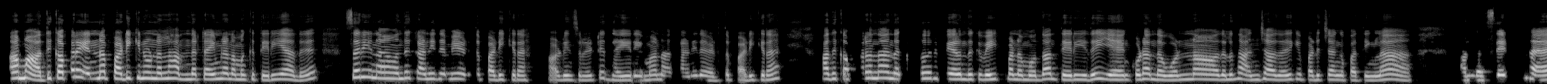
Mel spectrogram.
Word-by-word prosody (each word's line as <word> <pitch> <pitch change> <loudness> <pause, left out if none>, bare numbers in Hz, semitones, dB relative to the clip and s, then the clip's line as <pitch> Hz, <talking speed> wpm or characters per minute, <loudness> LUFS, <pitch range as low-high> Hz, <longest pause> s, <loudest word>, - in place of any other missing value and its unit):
ஆமா. 290 0 +8
அதுக்கப்புறம் 290 +6 +3
என்ன 280 +3 +2
படிக்கணும்னுலாம் 280 0 +3
அந்த 240 +1 0
டைம்ல 250 +2 +3
நமக்கு 230 0 -2
தெரியாது. 215 -2 0 0.4
சரி 330 +2 +3
நான் 275 -1 +2
வந்து 280 +3 0
கணிதமே 255 0 -1
எடுத்து 235 0 -9
படிக்கிறேன் 210 -1 -3 0.2
அப்டின்னு 205 +1 -2
சொல்லிட்டு 200 +8 -5
தைரியமா 200 +2 -1
நான் 200 - -9
கணிதம் 200 +1 -4
எடுத்து 180 +5 -9
படிக்கிறேன் 215 +6 -3 0.5
அதுக்கப்புறம் 255 +3 -1
தான் 295 -1 +3
அந்த 255 - +1
கல்லூரி 275 0 -3
பேருந்துக்கு 235 -2 +2
வெயிட் 235 +1 0
பண்ணும்போது 215 -2 0
தான் 250 -2 0
தெரியுது, 220 +2 +2 0.2
என்கூட 215 +2 +1
அந்த 220 -2 +1
1வதுலருந்து 230 0 +1 0.2
5வது 220 0 0
வரைக்கும் 225 -1 -3
படிச்சாங்க 210 0 -2
பார்த்தீங்களா? 195 +4 0 0.8
அந்த 200 0 -3 0.2
செட்ல 250 +5 0
230 Hz, 150 wpm, -20 LUFS, 210-260 Hz, 0.8 s, ஆமா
